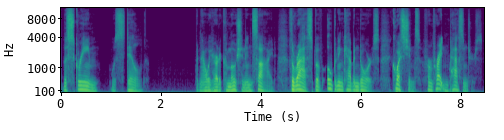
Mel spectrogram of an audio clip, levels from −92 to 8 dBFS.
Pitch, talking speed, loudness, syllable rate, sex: 100 Hz, 140 wpm, -22 LUFS, 5.1 syllables/s, male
